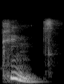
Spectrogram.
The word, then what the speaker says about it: Kind: spelled kind okay so it's only spelled kind but it's not pronounced as kind it is pronounced as kint i skip kint he's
